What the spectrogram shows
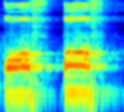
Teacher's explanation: जब जुबान की जड़ या जुबान का आखिरी हिस्सा अपने मुकाबिल तालू के नर्म हिस्से से लगे तो क्या अदा होता है तो कफ अदा होता है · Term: मोटे वाला कफ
